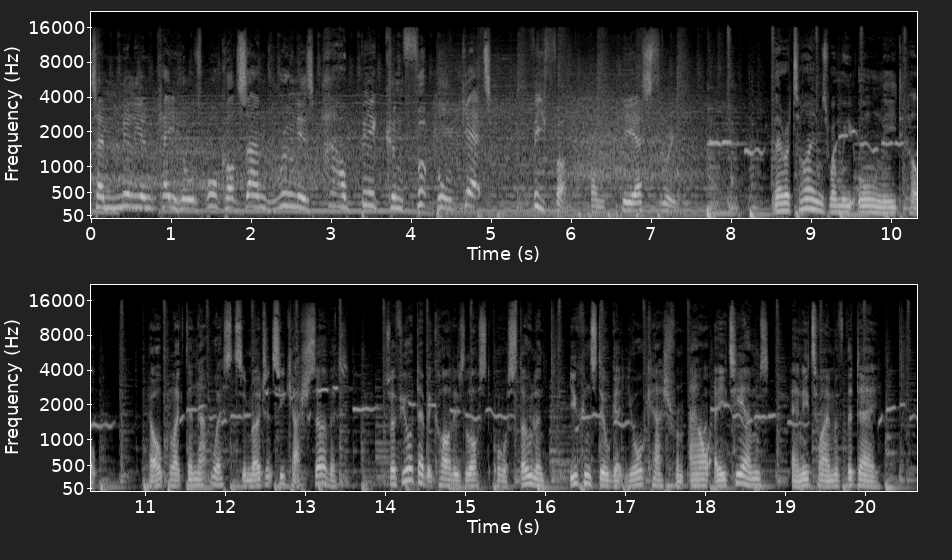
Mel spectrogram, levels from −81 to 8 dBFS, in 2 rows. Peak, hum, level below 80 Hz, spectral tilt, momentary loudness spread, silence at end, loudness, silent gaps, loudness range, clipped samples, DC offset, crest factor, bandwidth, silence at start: -8 dBFS; none; -40 dBFS; -5 dB/octave; 7 LU; 0 s; -23 LUFS; none; 2 LU; under 0.1%; under 0.1%; 16 dB; 16.5 kHz; 0 s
